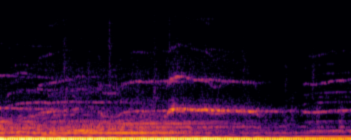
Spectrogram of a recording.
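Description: A live rock band's closing chord on guitars ringing out and slowly fading, with whoops from the audience rising over it.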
